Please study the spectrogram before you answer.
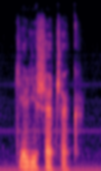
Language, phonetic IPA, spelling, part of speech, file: Polish, [ˌcɛlʲiˈʃɛt͡ʃɛk], kieliszeczek, noun, Pl-kieliszeczek.ogg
